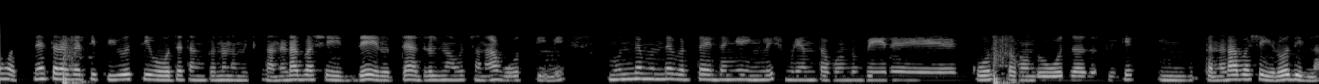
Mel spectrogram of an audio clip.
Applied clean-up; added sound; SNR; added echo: classical method spectral subtraction.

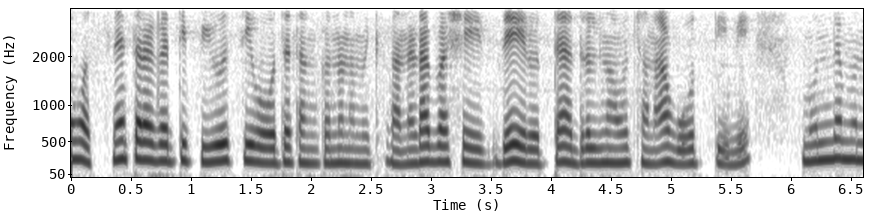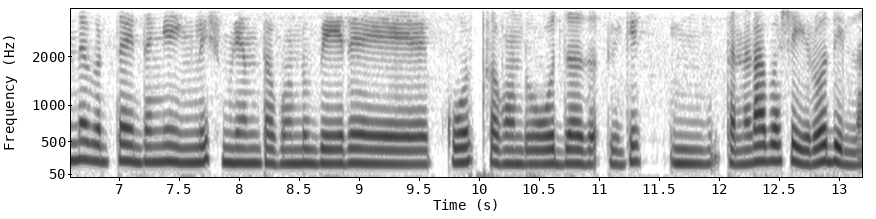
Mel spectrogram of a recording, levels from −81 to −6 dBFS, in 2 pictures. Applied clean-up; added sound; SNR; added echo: neural separator model SepFormer WHAM!.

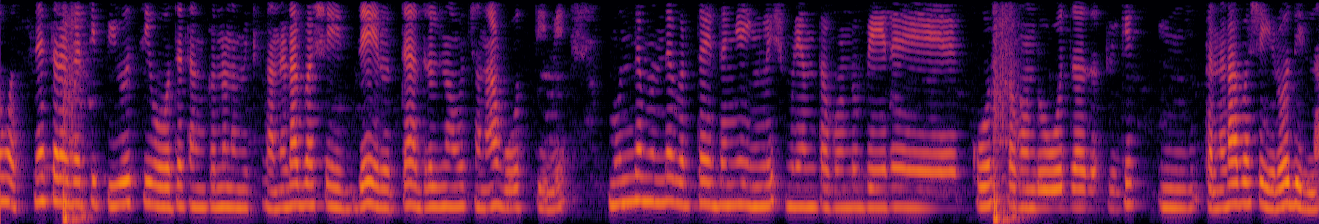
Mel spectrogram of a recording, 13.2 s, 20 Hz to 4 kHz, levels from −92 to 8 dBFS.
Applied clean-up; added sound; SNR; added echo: classical method log-MMSE.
